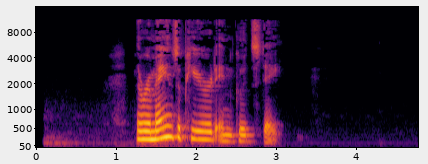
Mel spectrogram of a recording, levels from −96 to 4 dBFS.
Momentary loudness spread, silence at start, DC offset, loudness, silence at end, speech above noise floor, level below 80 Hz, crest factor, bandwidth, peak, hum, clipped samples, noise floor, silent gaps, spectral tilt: 16 LU; 1.25 s; under 0.1%; -15 LUFS; 1.8 s; 60 dB; -60 dBFS; 18 dB; 11.5 kHz; 0 dBFS; none; under 0.1%; -74 dBFS; none; -6.5 dB/octave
